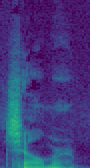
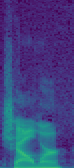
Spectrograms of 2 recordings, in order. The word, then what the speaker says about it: Chalmer: You're close. – Can you pronounce? – It's Chalmer. – Chalmer. Yeah. – You kind of like skip over the L a little bit. Chalmer.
